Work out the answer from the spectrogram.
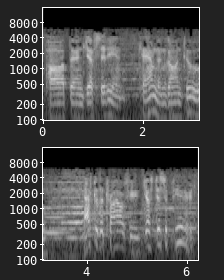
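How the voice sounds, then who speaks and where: An actor playing an earnest young farm son with plain rural speech, in 1940s radio acting style. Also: male voice, mid-range voice, measured pace, close to an everyday voice. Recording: muffled old radio recording with music.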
